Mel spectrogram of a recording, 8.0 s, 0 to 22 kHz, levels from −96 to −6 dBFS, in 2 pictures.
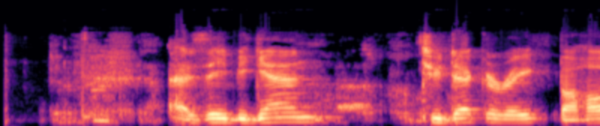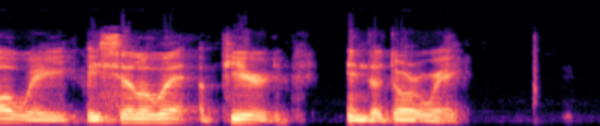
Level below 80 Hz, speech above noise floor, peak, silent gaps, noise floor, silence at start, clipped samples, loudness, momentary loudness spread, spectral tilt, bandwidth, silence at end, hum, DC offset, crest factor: -60 dBFS; 31 dB; 0 dBFS; none; -45 dBFS; 0.35 s; under 0.1%; -13 LUFS; 16 LU; -4.5 dB/octave; 8 kHz; 0.95 s; none; under 0.1%; 14 dB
